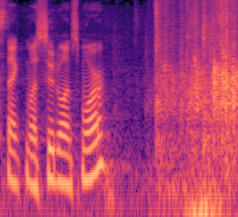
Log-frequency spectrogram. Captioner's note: applause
